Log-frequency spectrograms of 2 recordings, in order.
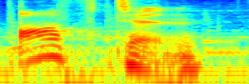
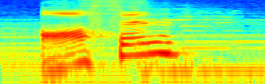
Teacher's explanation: the T in this word is completely silent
